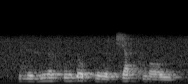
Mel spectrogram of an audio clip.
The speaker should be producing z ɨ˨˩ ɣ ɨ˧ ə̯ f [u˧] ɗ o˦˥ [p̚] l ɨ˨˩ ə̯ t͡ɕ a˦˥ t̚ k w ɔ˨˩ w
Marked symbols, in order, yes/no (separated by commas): no, yes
